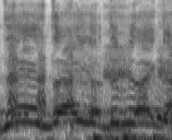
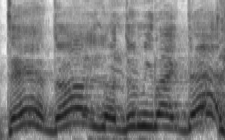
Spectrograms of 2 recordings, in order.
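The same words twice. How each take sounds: First: Much higher, laughing through the words; laughing quote. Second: Much higher mock voice, playful betrayal; mock hurt friend. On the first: Retold or imitated. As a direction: crack up while retelling it. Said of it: "he said". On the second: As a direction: pitch it way up like a teasing buddy. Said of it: "He's like".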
